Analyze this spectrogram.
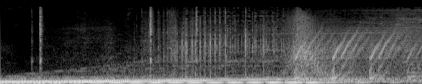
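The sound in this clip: A car driving off, its engine droning steadily and rising in pitch as it pulls away, with a few light clicks near the start.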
